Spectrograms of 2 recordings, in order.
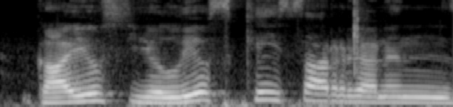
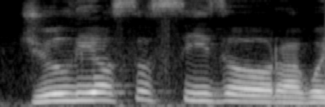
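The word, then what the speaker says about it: Gaius Iulius Caesar: 이 사람이 바로 누구냐면 가이우스 율리우스 케이사르라는 사람인데요. 우리가 보통 이제 영어로 읽을 때는 뭐라고 읽냐면 줄리어스 시저라고 이렇게 읽는 사람이죠.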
